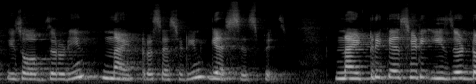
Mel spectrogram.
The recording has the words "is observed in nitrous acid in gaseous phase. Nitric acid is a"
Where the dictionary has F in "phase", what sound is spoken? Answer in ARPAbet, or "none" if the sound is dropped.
P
